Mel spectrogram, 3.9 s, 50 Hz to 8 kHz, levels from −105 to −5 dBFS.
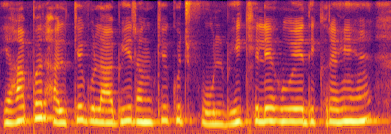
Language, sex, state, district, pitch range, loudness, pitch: Hindi, female, Uttar Pradesh, Lalitpur, 235-260 Hz, -14 LUFS, 250 Hz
